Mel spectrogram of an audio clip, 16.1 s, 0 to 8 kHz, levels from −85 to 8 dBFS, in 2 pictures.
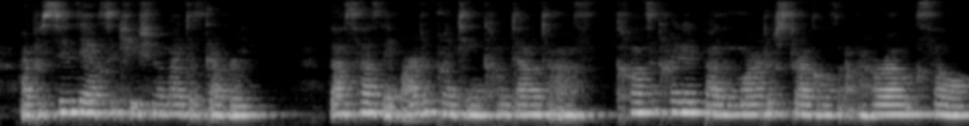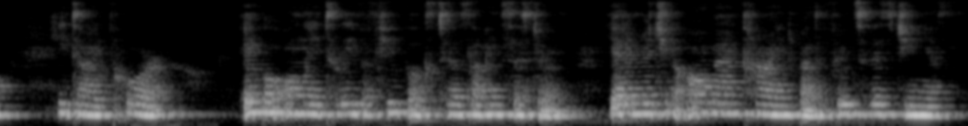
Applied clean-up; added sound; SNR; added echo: none; none; none; reverberation time 0.6 s.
